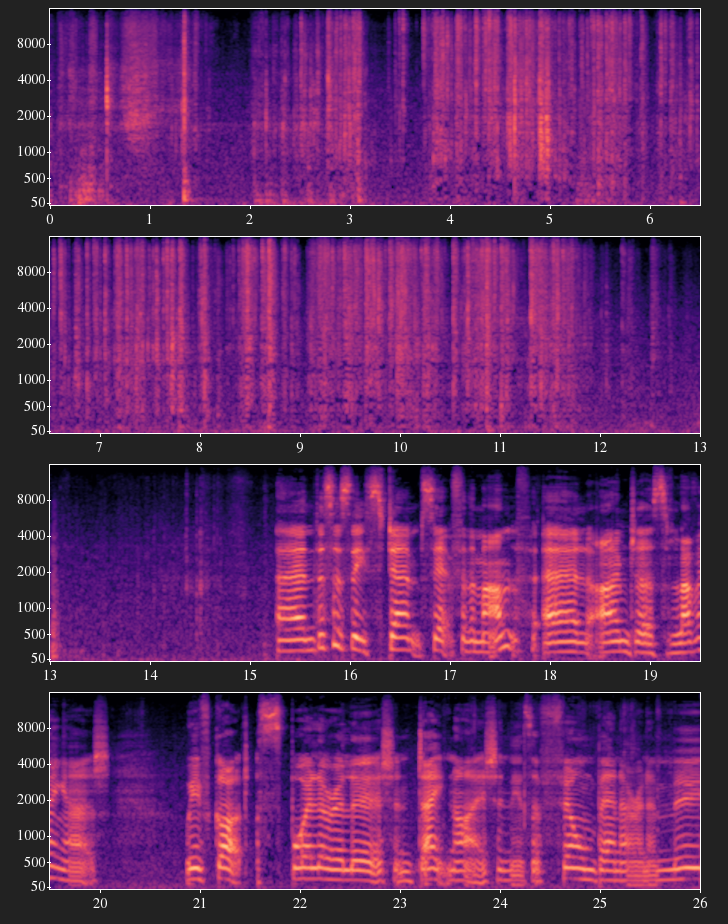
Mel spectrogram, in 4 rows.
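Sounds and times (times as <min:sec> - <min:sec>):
plastic packaging crinkling: 0:00.0 - 0:12.8.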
